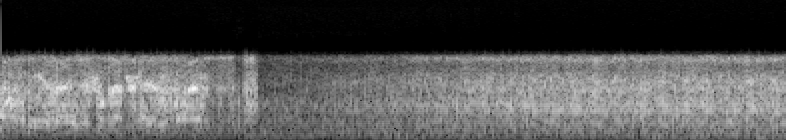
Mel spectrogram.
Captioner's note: helicopter engine roar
